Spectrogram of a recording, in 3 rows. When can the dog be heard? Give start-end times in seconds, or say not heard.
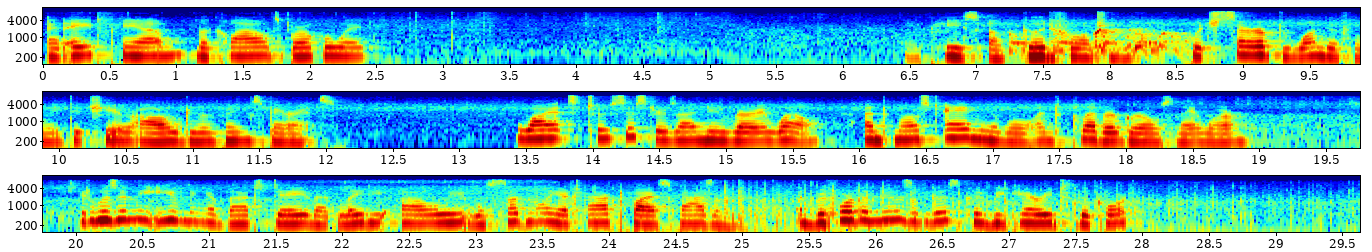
7.2-8.7.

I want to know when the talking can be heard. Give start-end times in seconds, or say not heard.
0.0-2.4, 6.5-12.2, 13.4-18.9, 20.0-27.9.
